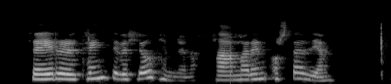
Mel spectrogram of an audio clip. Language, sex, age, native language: Icelandic, female, 30-39, Icelandic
